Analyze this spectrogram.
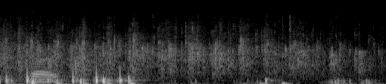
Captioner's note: applause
